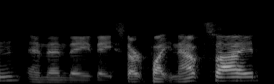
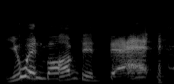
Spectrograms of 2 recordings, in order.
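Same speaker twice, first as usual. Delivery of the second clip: much higher, whining half-cry; mock Kylo whine; 9 semitones higher than usual. Kylo asking Han, whining mock shock.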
